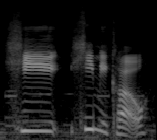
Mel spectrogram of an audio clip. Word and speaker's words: Himiko: Himiko. Nice. Thank you. Thank you for the pronunciation.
